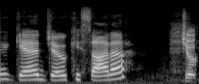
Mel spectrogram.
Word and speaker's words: Quesada: by Kevin Smith, and the art is done by, I'm going to say it wrong again, Joe Quesada. Joe It's Quesada. on. Yeah. Quesada.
